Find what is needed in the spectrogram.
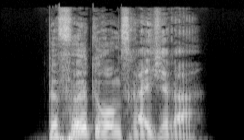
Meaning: inflection of bevölkerungsreich: 1. strong/mixed nominative masculine singular comparative degree 2. strong genitive/dative feminine singular comparative degree
- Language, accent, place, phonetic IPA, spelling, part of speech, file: German, Germany, Berlin, [bəˈfœlkəʁʊŋsˌʁaɪ̯çəʁɐ], bevölkerungsreicherer, adjective, De-bevölkerungsreicherer.ogg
